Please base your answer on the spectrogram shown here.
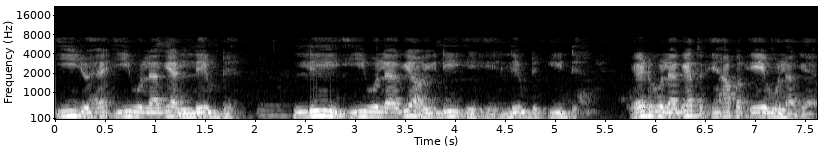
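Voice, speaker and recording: A man's voice: on the high side, warm tone. Man patiently teaching in a roomy room. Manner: patient step-by-step explaining, addresses listeners as friends. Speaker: English teacher. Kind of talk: explaining English pronunciation to beginners. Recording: roomy, dull lo-fi sound.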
